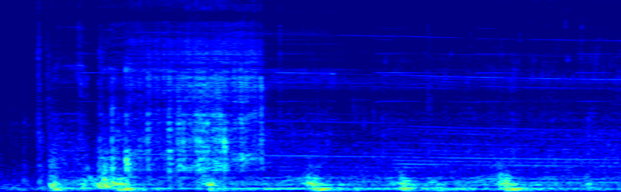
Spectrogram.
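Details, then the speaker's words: TDI diesel with a newly installed aftermarket electric lift pump on a relay: at key-on a faint electric buzz for about two seconds fades to a low hum as it cycles. Normal lift pump priming. "you can hear it cycle it again one more time perfect so that's working good"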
